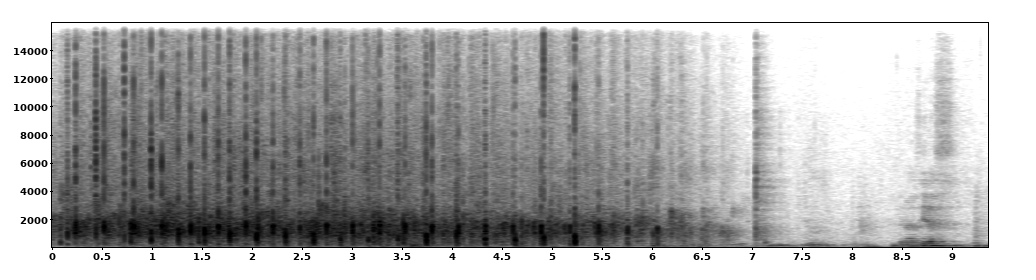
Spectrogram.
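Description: Audience at a book presentation in a university law faculty breaks into loud, dense clapping that thins out and fades after about six seconds, leaving scattered claps and room noise.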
